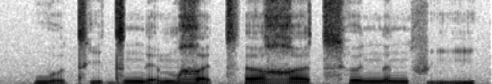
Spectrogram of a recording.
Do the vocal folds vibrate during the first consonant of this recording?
yes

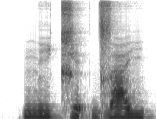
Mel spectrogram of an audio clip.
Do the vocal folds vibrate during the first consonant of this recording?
yes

